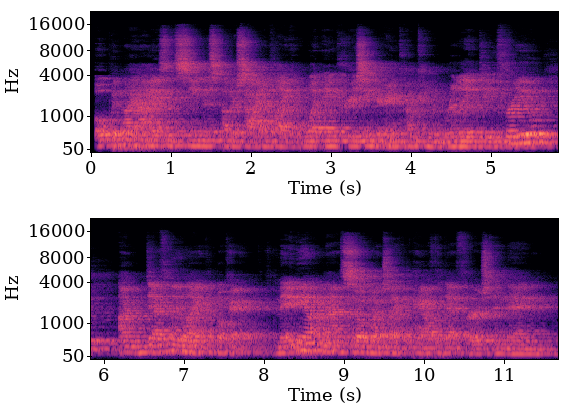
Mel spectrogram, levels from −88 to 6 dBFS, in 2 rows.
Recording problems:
room echo; strong; dies away in 1.9 s
off-mic speech; far
uneven, jittery; strongly; from 1.5 to 11 s

